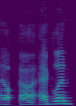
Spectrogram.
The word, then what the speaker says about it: Eglin: It's pronounced Eglin.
